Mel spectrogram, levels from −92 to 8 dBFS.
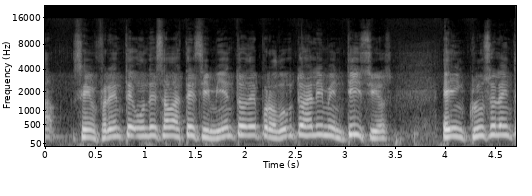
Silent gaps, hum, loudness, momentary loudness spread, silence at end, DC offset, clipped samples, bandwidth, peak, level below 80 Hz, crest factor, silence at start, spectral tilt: none; none; -16 LUFS; 4 LU; 0 s; under 0.1%; under 0.1%; 11 kHz; 0 dBFS; -48 dBFS; 14 dB; 0 s; -7 dB/octave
